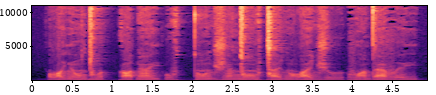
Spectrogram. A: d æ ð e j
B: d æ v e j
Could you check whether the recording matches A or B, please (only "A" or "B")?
B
